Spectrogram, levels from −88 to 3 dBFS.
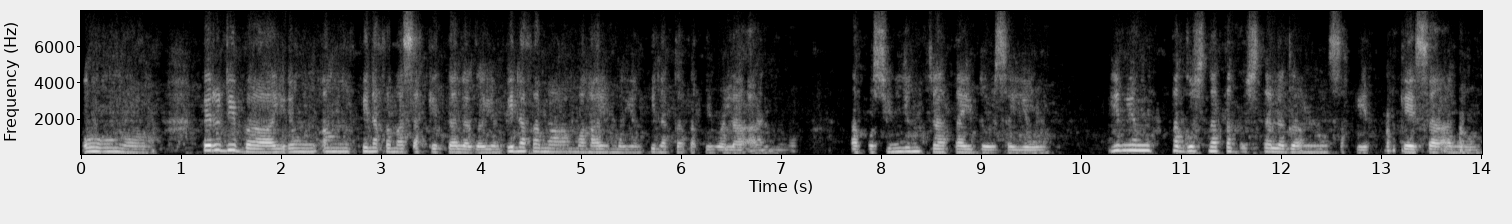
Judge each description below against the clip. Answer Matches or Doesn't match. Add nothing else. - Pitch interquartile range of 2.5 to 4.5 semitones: Matches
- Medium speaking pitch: Matches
